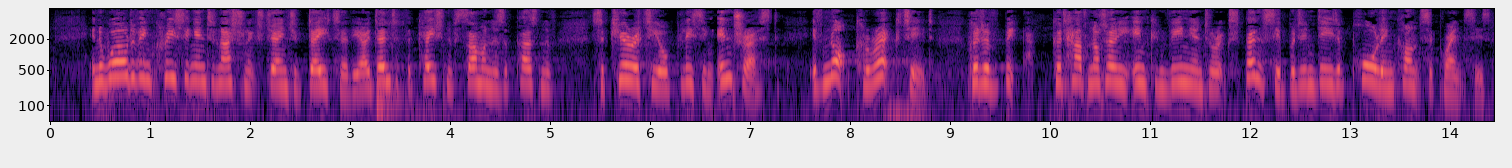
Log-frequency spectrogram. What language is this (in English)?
English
